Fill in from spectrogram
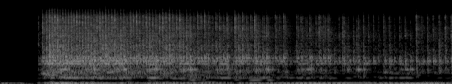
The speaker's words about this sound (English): What we're going to do is we're spin the Wheel of Manga. Whatever number it lands on, that's what we're reviewing in the next episode of the Spiraken Manga Review, episode 512.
